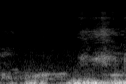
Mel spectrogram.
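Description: Pigeons, including Giribaz silver and other fancy pigeon breeds kept in a loft, coo softly and then more loudly in a short close burst, with no speech.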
